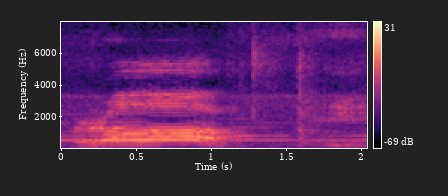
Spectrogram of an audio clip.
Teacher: জিহ্বার আগার উল্টো পিঠ তার বরাবর উপরের তালুর সঙ্গে লাগিয়ে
